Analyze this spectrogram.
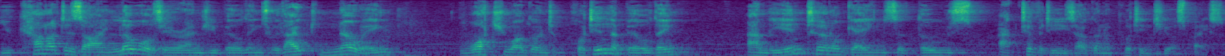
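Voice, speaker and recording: The speaker has a British accent and talks at a fairly quick pace. Noticeable background noise and audible room echo are present. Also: man. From UK. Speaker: energy researcher presenting at workshop. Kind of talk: presentation to workshop audience. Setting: workshop room with live audience. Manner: fast.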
